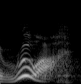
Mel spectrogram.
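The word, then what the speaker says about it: ruach: the word for wind say Ru like you're spinning R say it again again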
